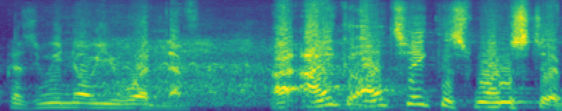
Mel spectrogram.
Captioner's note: laughter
